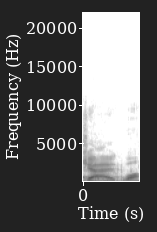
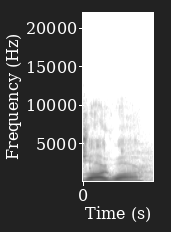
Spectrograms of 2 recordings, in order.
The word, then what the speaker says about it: Jaguar: I think it's Jaguar. Jaguar. Jaguar. Yeah, because what is it? They always make fun of us because we say it Jaguar. Yeah. Jaguar. We get- say it like we're from Texas.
